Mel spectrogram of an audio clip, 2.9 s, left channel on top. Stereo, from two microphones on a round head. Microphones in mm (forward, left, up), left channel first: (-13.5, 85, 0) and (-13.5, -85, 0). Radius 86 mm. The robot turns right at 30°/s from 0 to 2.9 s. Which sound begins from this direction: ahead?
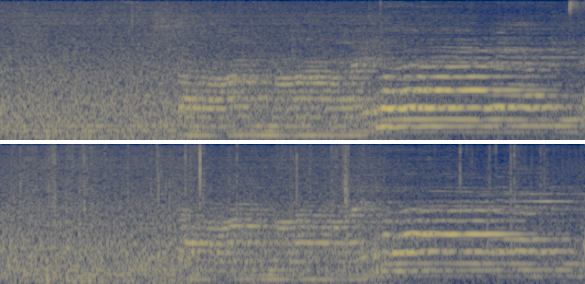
Singing, at 0.9 s.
